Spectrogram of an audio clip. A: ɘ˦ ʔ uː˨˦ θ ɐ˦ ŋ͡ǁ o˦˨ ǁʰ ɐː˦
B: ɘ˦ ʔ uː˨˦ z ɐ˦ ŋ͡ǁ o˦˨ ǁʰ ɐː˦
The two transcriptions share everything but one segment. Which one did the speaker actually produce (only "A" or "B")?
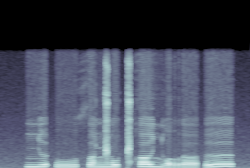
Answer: A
